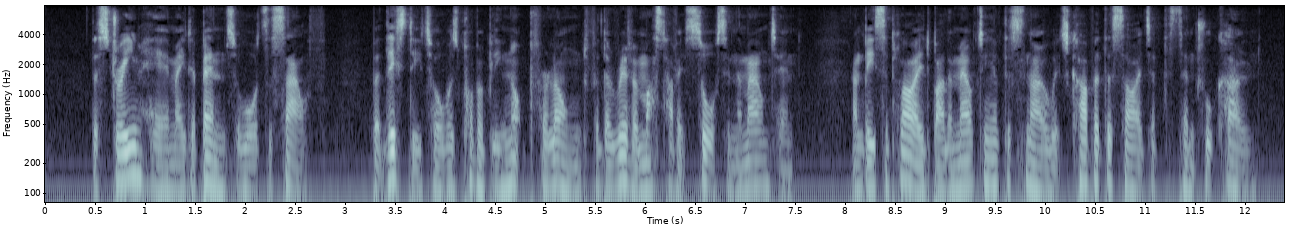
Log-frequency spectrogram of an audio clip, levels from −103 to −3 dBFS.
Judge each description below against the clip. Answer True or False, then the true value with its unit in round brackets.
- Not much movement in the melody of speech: True (2.2 semitones)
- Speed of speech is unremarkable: False (210 wpm)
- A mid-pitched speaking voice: False (100 Hz)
